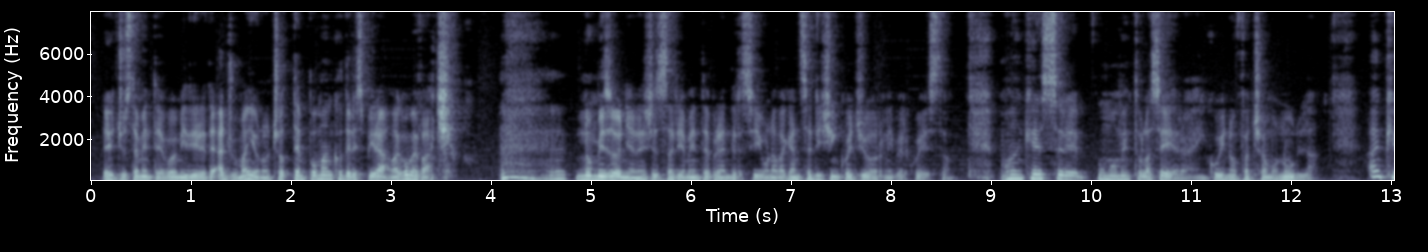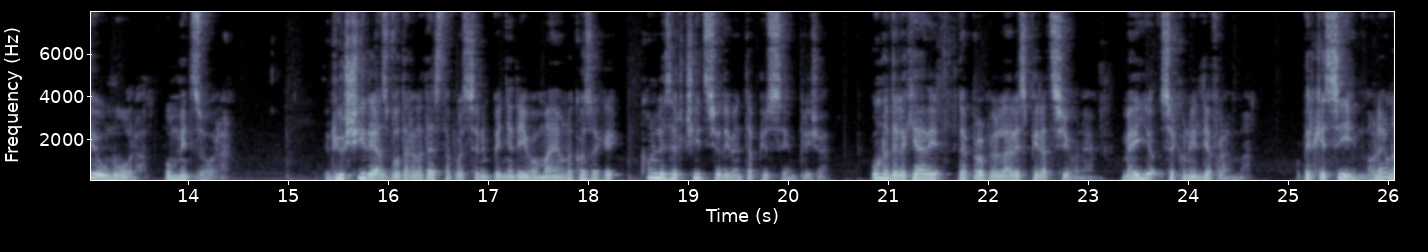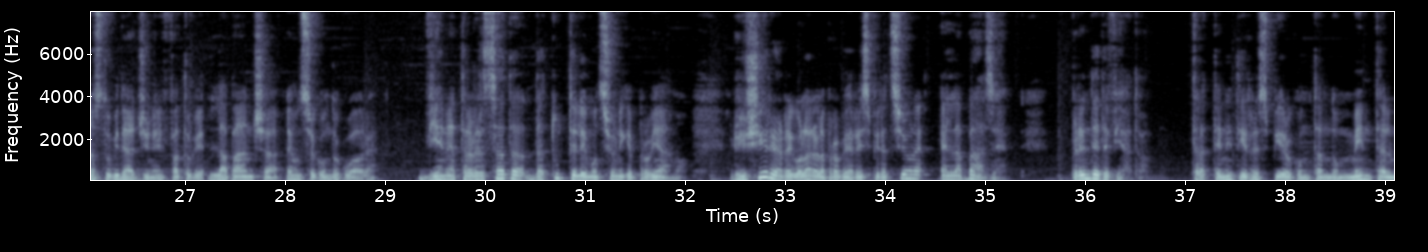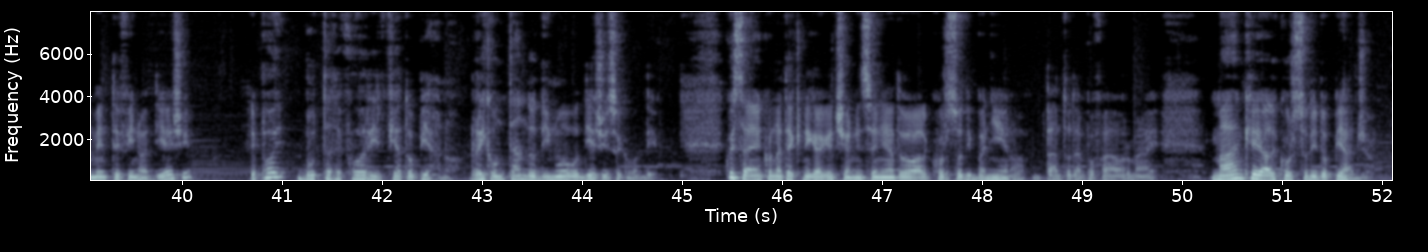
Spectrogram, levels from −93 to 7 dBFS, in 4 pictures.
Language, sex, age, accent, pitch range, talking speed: Italian, male, 30-49, native, 110-155 Hz, 175 wpm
